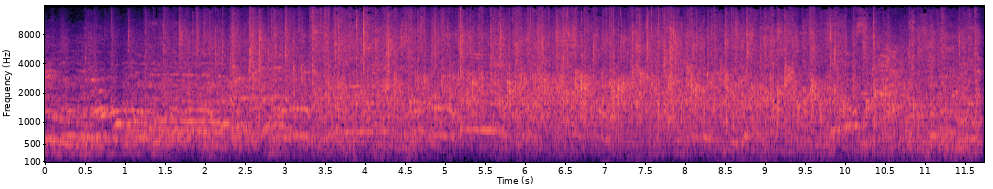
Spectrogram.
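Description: A large crowd claps in a big echoing hall.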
